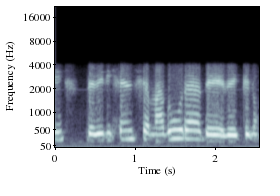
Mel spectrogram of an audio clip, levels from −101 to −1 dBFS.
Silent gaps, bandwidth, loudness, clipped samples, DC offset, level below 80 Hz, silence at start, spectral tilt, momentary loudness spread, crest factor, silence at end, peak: none; 4.2 kHz; -14 LUFS; under 0.1%; 0.4%; -54 dBFS; 0 s; -2.5 dB/octave; 6 LU; 12 dB; 0 s; -2 dBFS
